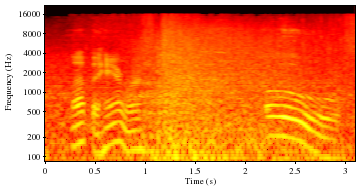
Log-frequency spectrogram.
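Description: A fiery explosion bursts with a loud roar of flame.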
